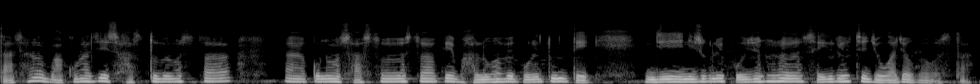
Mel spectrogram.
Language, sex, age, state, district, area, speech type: Bengali, male, 45-60, West Bengal, Bankura, urban, spontaneous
